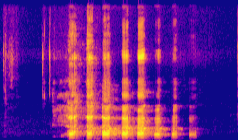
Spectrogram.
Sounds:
Laughter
